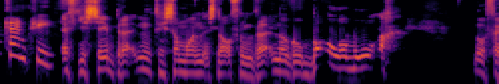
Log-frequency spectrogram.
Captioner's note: english Accent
